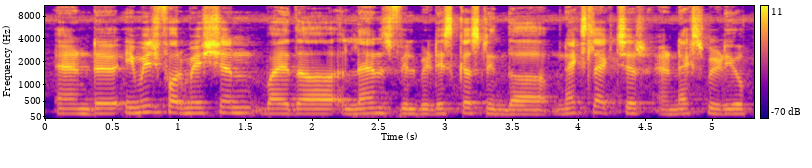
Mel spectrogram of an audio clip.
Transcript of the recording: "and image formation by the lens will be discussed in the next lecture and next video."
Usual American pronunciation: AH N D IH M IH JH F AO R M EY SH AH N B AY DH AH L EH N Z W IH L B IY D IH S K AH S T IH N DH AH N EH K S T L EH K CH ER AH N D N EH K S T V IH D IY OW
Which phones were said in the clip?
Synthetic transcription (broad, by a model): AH N D IH M IH JH F AO R M EY SH AH N B AY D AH L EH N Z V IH L B IY D IH S K AH S T IH N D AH N EH K S T L EH K CH ER AH N D N EH K S T V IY D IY OW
